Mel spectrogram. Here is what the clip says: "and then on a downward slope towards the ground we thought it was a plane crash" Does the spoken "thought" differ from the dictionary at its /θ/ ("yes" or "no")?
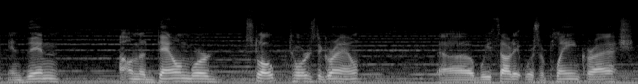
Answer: no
